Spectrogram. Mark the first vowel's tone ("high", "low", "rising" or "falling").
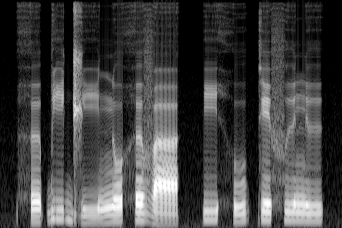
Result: low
